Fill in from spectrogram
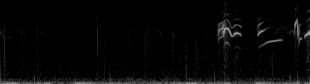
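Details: An American Goldfinch, one of a flock feeding on dandelion seeds, sings from telephone wires in spring on a 1954 Cornell recording. After recording hiss and low hum comes a quick burst of high, sweet, slurred canary-like notes.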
